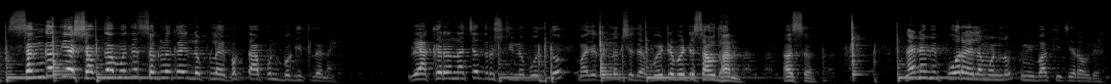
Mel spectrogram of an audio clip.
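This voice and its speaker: A man giving a humorous devotional kirtan sermon, asking his listeners questions as he teaches. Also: extremely high pitch. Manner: lively teacherly, asks audience questions often; humorous, playful asides. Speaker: kirtan preacher.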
